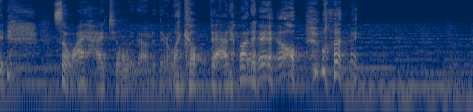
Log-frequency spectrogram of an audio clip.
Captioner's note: laughing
